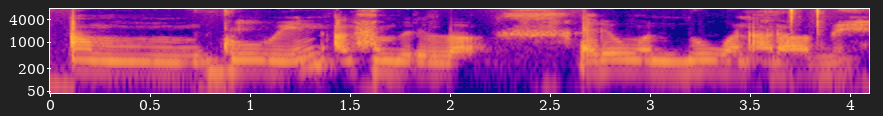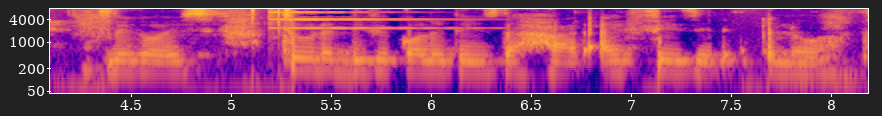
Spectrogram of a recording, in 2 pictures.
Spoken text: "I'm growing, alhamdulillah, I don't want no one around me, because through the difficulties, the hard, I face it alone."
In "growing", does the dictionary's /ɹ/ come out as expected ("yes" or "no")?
no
